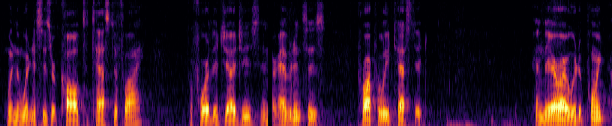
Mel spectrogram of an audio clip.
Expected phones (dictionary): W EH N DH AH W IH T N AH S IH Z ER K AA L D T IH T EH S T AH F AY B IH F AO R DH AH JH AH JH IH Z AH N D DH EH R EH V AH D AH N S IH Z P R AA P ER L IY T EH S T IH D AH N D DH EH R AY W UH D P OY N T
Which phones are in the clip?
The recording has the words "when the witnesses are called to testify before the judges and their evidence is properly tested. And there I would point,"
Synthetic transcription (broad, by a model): W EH N DH AH W IH T N AH S IH Z ER K AA L D T IH T EH S T AH F AY B IH F AO R DH AH JH AH JH IH Z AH N DH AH R EH V AH D AH N S IH Z P R AA P ER L IY T EH S T IH D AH N DH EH R AY W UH D P OY N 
